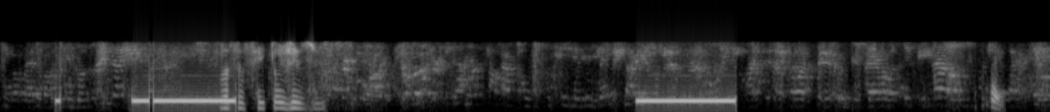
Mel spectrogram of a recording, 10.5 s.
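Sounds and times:
people talking over a phone line: 0:00.5 - 0:05.0, 0:06.3 - 0:07.5
telephone busy tone after a dropped call: 0:01.4 - 0:02.4, 0:06.4 - 0:07.4
speech: 0:02.2 - 0:03.4.

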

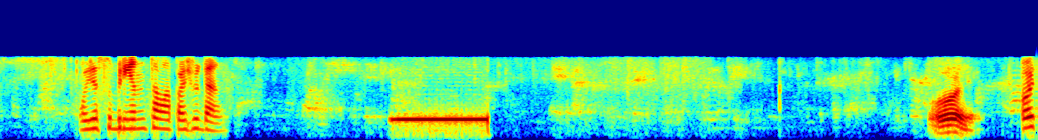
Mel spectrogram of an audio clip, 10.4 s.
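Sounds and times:
speech: 0:00.8 - 0:02.4, 0:09.6 - 0:10.3
telephone tone after a dropped call: 0:04.0 - 0:04.9.

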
